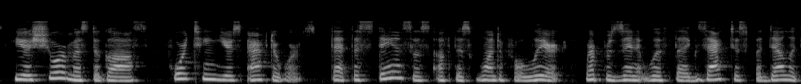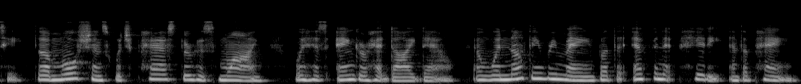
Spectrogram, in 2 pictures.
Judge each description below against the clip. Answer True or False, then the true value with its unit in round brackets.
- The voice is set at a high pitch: True (205 Hz)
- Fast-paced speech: False (160 wpm)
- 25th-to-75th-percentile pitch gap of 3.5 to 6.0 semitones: False (2.8 semitones)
